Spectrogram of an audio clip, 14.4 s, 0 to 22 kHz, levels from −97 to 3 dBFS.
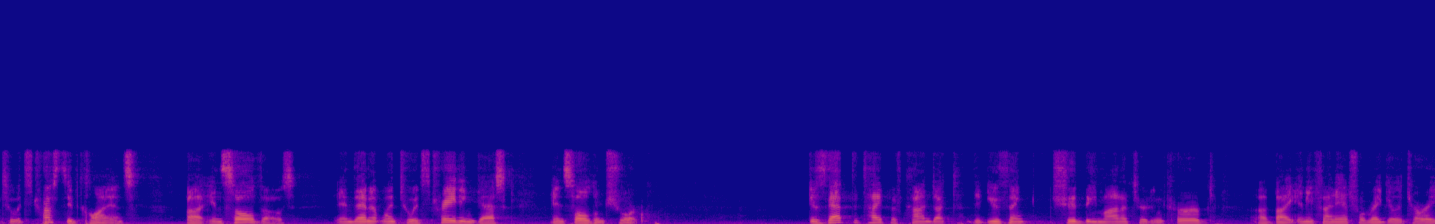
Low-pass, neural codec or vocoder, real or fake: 7.2 kHz; codec, 32 kHz, 1.9 kbps, SNAC; fake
